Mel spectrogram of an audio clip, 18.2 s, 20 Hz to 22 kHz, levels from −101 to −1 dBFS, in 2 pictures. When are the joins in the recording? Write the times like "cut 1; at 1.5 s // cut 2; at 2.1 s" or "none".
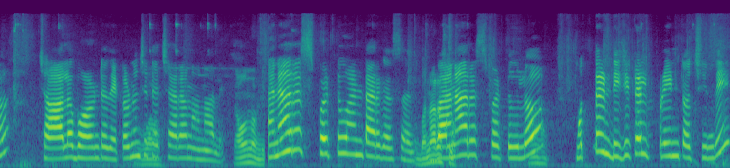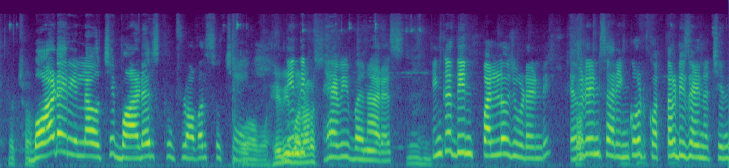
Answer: cut 1; at 3.1 s // cut 2; at 16.4 s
